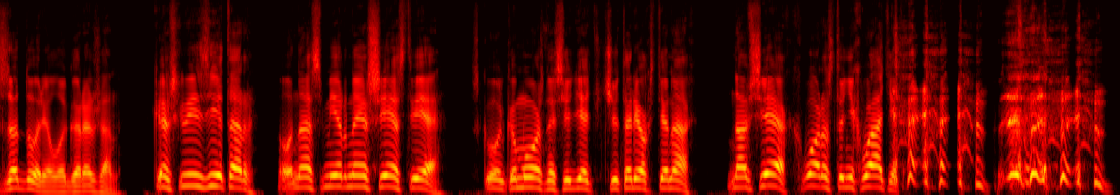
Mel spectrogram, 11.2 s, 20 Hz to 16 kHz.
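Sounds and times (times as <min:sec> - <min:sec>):
speech: 0:00.0 - 0:11.1
harsh wet cough with raspy throat sounds: 0:08.9 - 0:11.1.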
